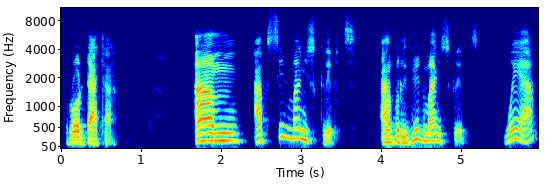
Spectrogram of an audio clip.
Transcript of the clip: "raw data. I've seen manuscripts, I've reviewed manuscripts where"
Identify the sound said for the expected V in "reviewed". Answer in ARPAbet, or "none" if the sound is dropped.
V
